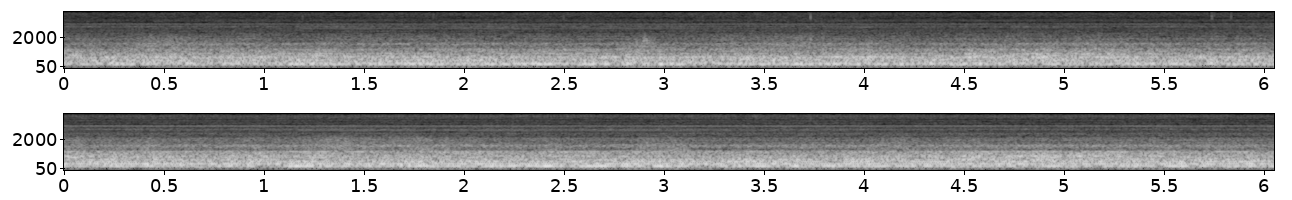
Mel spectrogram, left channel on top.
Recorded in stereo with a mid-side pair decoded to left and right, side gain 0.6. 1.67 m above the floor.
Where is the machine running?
50° right, 1.4 m.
